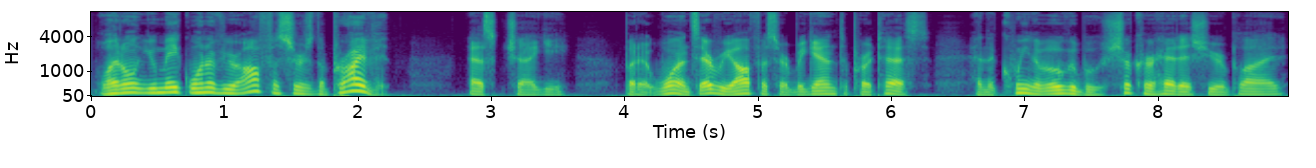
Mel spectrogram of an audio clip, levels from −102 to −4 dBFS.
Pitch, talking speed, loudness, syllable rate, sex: 125 Hz, 205 wpm, -19 LUFS, 6.3 syllables/s, male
